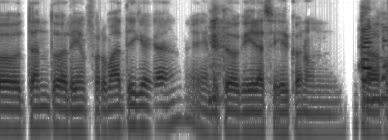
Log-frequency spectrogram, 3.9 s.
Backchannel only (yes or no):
no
